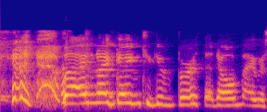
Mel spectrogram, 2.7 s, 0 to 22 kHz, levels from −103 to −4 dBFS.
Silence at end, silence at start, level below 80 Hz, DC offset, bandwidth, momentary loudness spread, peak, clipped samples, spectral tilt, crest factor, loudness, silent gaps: 0 s; 0 s; -76 dBFS; under 0.1%; 7.6 kHz; 8 LU; -4 dBFS; under 0.1%; 0.5 dB/octave; 18 dB; -21 LUFS; none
